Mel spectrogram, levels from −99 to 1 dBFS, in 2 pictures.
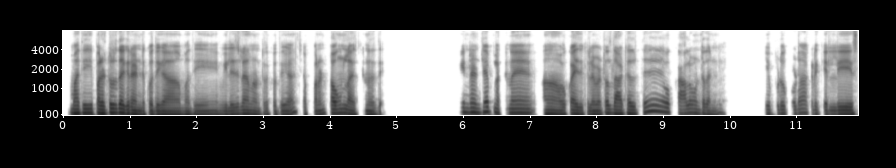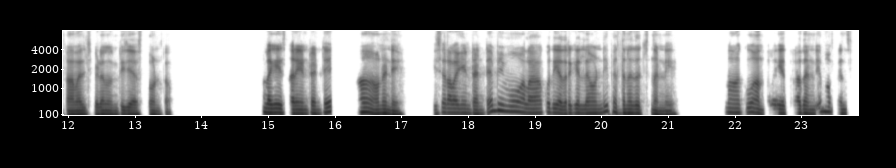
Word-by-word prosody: మాది 135 Hz, +1 st, +5 dB, 0.2 s
పల్లెటూరు 135 Hz, +2 st, +6 dB
దగ్గరండి 115 Hz, -6 st, +4 dB
కొద్దిగా. 105 Hz, -1 st, +3 dB, 0.2 s
మాది 100 Hz, 0 st, -1 dB, 0.3 s
విలేజ్‌ 105 Hz, +2 st, 0 dB
లానే 115 Hz, -2 st, +2 dB
ఉంటది 100 Hz, +1 st, -7 dB
కొద్దిగా 105 Hz, +2 st, -2 dB
చెప్పాలంటే, 110 Hz, +3 st, -5 dB
టౌన్ 135 Hz, +1 st, +3 dB
లాగా 105 Hz, -2 st, +1 dB
చిన్నది. 100 Hz, -1 st, -2 dB, 1.2 s
ఏంటంటే 160 Hz, +1 st, +2 dB
పక్కనే 140 Hz, +1 st, -1 dB, 0.4 s
ఆ! -, -, +3 dB, 0.3 s
ఒక -, -, -10 dB
5 110 Hz, -, +2 dB
కిలోమీటర్లు 105 Hz, +5 st, 0 dB
దాటెళ్తే 120 Hz, +5 st, +1 dB, 0.3 s
ఒక 155 Hz, -, -5 dB
కాలవ 130 Hz, +3 st, -2 dB
ఉంటదండి. 115 Hz, -1 st, -4 dB, 0.7 s
ఎప్పుడూ 125 Hz, +1 st, -7 dB
కూడా 125 Hz, +2 st, -6 dB
అక్కడికెళ్ళి, 115 Hz, -2 st, -2 dB, 0.2 s
స్నానాలు 105 Hz, 0 st, +2 dB
చేయడం 110 Hz, 0 st, 0 dB
అలాంటియి 110 Hz, +1 st, -1 dB
జేస్తూ 105 Hz, 0 st, -1 dB
ఉంటాం. 100 Hz, +1 st, -8 dB, 1.4 s
అలాగే 145 Hz, -1 st, +6 dB
ఈసారేంటంటే 130 Hz, +1 st, 0 dB, 0.5 s
ఆ! -, -, +7 dB, 0.2 s
అవునండి. 125 Hz, -5 st, +3 dB, 0.6 s
ఈ -, -, -6 dB
సారి 155 Hz, -1 st, -3 dB
అలాగేంటంటే 140 Hz, -2 st, -2 dB
మేము 200 Hz, -4 st, +1 dB, 0.2 s
అలా 145 Hz, -2 st, 0 dB, 0.2 s
కొద్దిగా 150 Hz, -3 st, -1 dB
ఎదరకెళ్ళావండి 135 Hz, +3 st, 0 dB
పెద్ద 145 Hz, -5 st, -2 dB
నదొచ్చిందండి. 115 Hz, -6 st, 0 dB, 0.9 s
నాకూ 150 Hz, 0 st, -3 dB
అంతగా 135 Hz, +2 st, -5 dB
ఈత 130 Hz, -, -4 dB
రాదండి. 135 Hz, -2 st, 0 dB
మా 175 Hz, -, +2 dB
ఫ్రెండ్స్ 130 Hz, -1 st, -4 dB
125 Hz, 125 wpm, -23 LUFS, 110-140 Hz, 1.4 s, ఆ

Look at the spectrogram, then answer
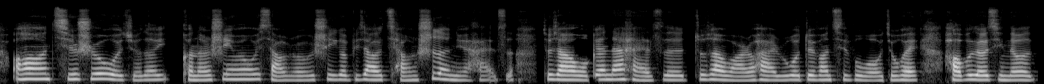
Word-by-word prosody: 嗯， 250 Hz, +1 st, +6 dB
其 240 Hz, -1 st, -2 dB
实 250 Hz, +1 st, 0 dB
我 240 Hz, -4 st, +3 dB
觉 205 Hz, -2 st, -8 dB
得 210 Hz, +1 st, -3 dB
一 225 Hz, -, -7 dB
可 210 Hz, -, -1 dB
能 205 Hz, +1 st, 0 dB
是 240 Hz, +3 st, -5 dB
因 235 Hz, 0 st, 0 dB
为 235 Hz, -, 0 dB
我 235 Hz, +1 st, 0 dB
小 205 Hz, -5 st, -2 dB
时 195 Hz, -, -9 dB
候 195 Hz, +1 st, -5 dB
是 225 Hz, +1 st, -5 dB
一 -, -, -4 dB
个 215 Hz, -1 st, -1 dB
比 215 Hz, +1 st, -10 dB
较 215 Hz, -2 st, +2 dB
强 205 Hz, -2 st, -5 dB
势 270 Hz, -, -4 dB
的 245 Hz, -2 st, +2 dB
女 200 Hz, -1 st, -4 dB
孩 200 Hz, +1 st, -10 dB
子， -, -, -13 dB, 0.3 s
就 235 Hz, -, -3 dB
像 215 Hz, -2 st, +7 dB
我 200 Hz, -1 st, -1 dB
跟 225 Hz, +2 st, +1 dB
男 230 Hz, +1 st, +5 dB
孩 210 Hz, -5 st, -2 dB
子 205 Hz, +1 st, -4 dB
就 225 Hz, -1 st, -4 dB
算 225 Hz, -2 st, +4 dB
玩 190 Hz, -1 st, -2 dB
儿 185 Hz, -, -2 dB
的 195 Hz, -, -1 dB
话， 205 Hz, -1 st, +1 dB
如 195 Hz, +1 st, -3 dB
果 210 Hz, 0 st, +1 dB
对 215 Hz, +1 st, 0 dB
方 210 Hz, 0 st, 0 dB
欺 210 Hz, +1 st, -8 dB
负 210 Hz, -1 st, -3 dB
我， 190 Hz, -1 st, -3 dB
我 190 Hz, -, -4 dB
就 200 Hz, +1 st, -4 dB
会 205 Hz, -1 st, +2 dB, 0.2 s
毫 205 Hz, -, +5 dB
不 220 Hz, +2 st, +1 dB
留 210 Hz, -1 st, +5 dB
情 205 Hz, -1 st, -3 dB
地 200 Hz, 0 st, +1 dB
210 Hz, 315 characters per minute, -20 LUFS, 200-225 Hz, 0.3 s, 像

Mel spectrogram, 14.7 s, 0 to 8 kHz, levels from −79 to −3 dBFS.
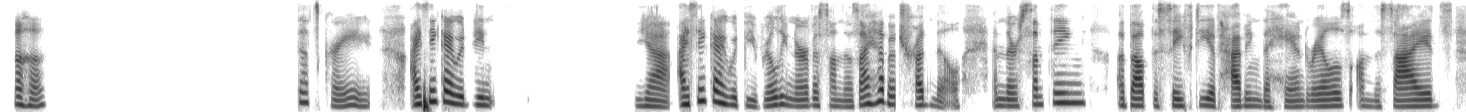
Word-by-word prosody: Uh-huh. 190 Hz, -2 st, 0 dB, 2.5 s
That's 265 Hz, -2 st, -3 dB
great, 165 Hz, 0 st, -5 dB, 0.4 s
I 210 Hz, +3 st, +5 dB
think 295 Hz, +4 st, +5 dB
I 275 Hz, -3 st, +8 dB
would 215 Hz, -3 st, +1 dB
be 200 Hz, -2 st, -1 dB, 1.4 s
Yeah, 170 Hz, -3 st, +1 dB
I 210 Hz, -, +6 dB
think 310 Hz, +6 st, 0 dB
I 275 Hz, -4 st, +7 dB
would 200 Hz, -2 st, -2 dB
be 170 Hz, -3 st, -7 dB
really 195 Hz, +4 st, 0 dB
nervous 175 Hz, +1 st, -2 dB
on 170 Hz, -1 st, -5 dB
those, 155 Hz, +2 st, -7 dB
I 200 Hz, +3 st, +5 dB
have 270 Hz, +4 st, +4 dB
a 215 Hz, -, 0 dB
treadmill, 195 Hz, -6 st, -3 dB, 0.3 s
and 180 Hz, +1 st, -6 dB
there's 170 Hz, 0 st, -1 dB
something 255 Hz, +4 st, -1 dB, 0.3 s
about 185 Hz, 0 st, +3 dB
the 175 Hz, -, -8 dB
safety 180 Hz, +2 st, -2 dB
of 170 Hz, -, 0 dB
having 165 Hz, +1 st, +1 dB
the 155 Hz, -, -4 dB
handrails 160 Hz, +4 st, -2 dB
on 170 Hz, -2 st, -8 dB
the 155 Hz, -, -10 dB
sides 165 Hz, +2 st, +2 dB
180 Hz, 145 wpm, -24 LUFS, 165-210 Hz, 2.5 s, I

